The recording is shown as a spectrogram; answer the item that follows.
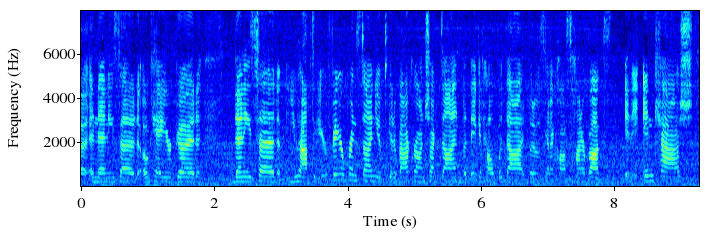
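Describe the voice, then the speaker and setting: Over loud background noise, a woman speaks at a fairly quick pace in a dry sound with no echo. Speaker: club dancer reviewing a workplace. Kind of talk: casual vlog chat. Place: car. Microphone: phone near.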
